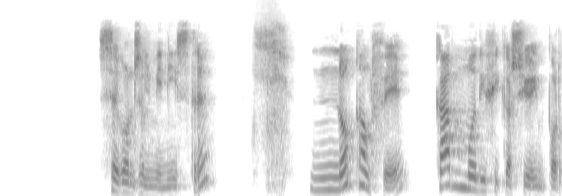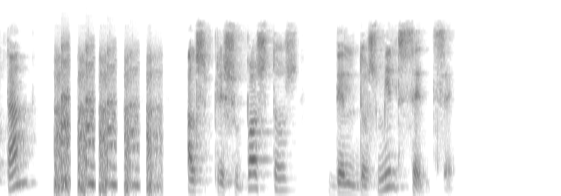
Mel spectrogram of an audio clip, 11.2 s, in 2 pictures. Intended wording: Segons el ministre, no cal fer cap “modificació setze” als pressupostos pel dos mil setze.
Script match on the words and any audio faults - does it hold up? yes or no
no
